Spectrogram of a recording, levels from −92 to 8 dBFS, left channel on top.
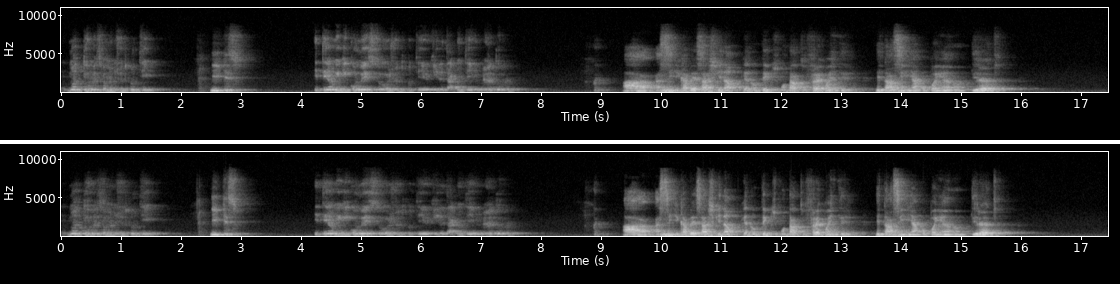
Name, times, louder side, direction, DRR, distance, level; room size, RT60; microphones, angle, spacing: voice 1, 0.1-1.6 4.2-7.5, equal, 35° left, -3 dB, 2.3 m, -26 dB
voice 2, 2.5-2.9 9.4-13.1 13.7-15.5, right 1 dB, 85° right, -1 dB, 2.2 m, -18 dB
10.0 x 6.5 x 4.9 m, 1.1 s
head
